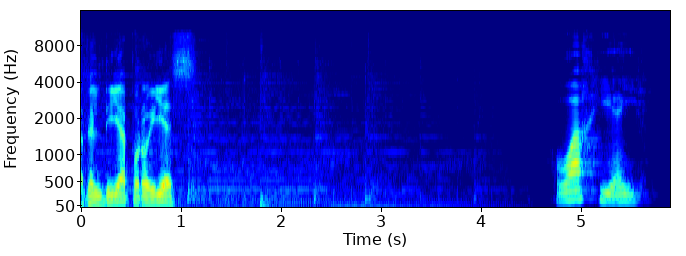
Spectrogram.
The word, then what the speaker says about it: waqyay: de videos en la que te enseñamos a pronunciar algunas palabras en quechua. Así que nuestra palabra del día por hoy es... Wajyei. Wajyei.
